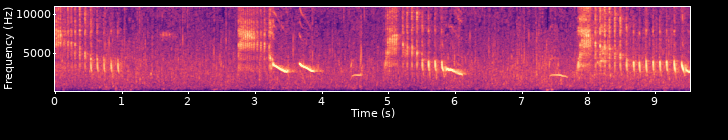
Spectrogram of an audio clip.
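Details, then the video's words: Kapas tembak bulbul song used as a tutor recording for cage birds: sharp, high descending whistles in pairs, with short buzzy rattling trills between them, over a steady background of trickling, babbling water. "SUARA BURUNG MASTERAN KAPAS TEMBAK"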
